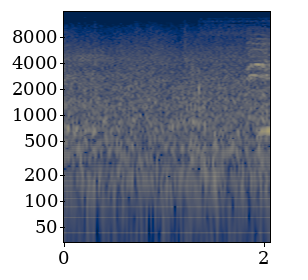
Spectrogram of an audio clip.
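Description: Baby monkey crying: a faint short call at the start and a louder, high-pitched cry near the end.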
